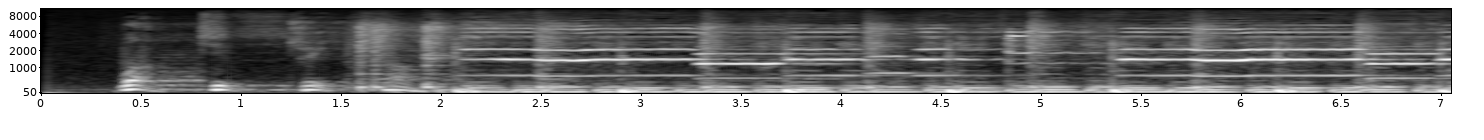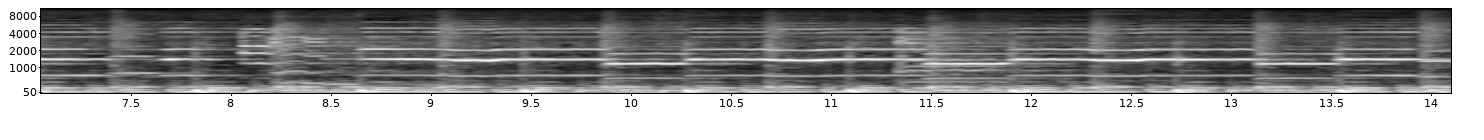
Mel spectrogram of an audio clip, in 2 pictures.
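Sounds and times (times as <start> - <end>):
harmonica: 2.1 - 14.1.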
